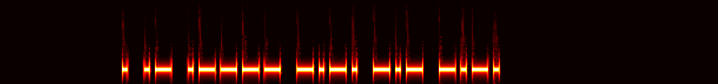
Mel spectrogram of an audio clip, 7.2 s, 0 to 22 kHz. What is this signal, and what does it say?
Morse code, heard as a keyed tone, about 22 wpm, 700 Hz. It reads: EA1CKC
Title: DXCC-100 Call Signs - 6 Characters - 22wpm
